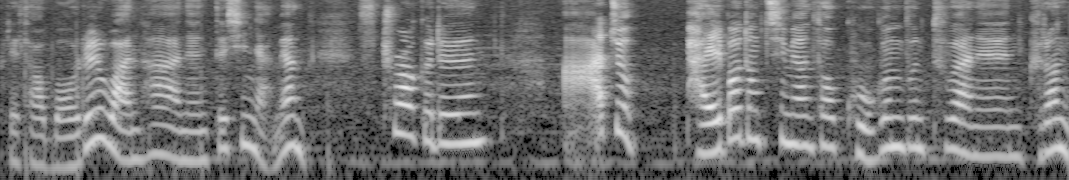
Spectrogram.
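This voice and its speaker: A woman teaching an English reading lesson for a college entrance exam, reading English sentences slowly and explaining them briskly. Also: medium pitch, gravelly. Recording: faint background noise.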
